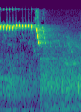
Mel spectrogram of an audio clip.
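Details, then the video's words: Saffron finch song: a rapid, very high-pitched trill of about thirteen evenly spaced notes in half a second, ending in one sharp descending note, then quiet. "JILGUERO ARGENTINO"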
